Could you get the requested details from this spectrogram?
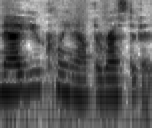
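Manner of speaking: plain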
